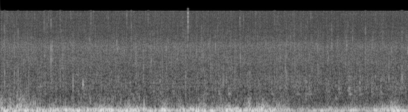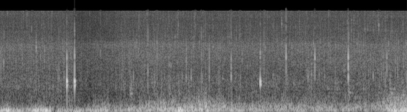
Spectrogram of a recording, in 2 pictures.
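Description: Rain falling on the sea and the outrigger boat, an even hiss with scattered sharp ticks of drops striking the camera, over a heavy low rumble of wind on the microphone.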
